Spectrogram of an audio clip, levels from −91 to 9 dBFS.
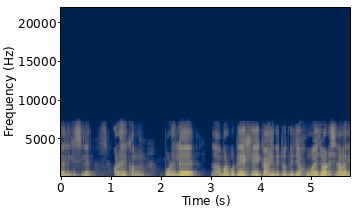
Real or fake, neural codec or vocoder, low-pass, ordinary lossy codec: real; none; 7.2 kHz; none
